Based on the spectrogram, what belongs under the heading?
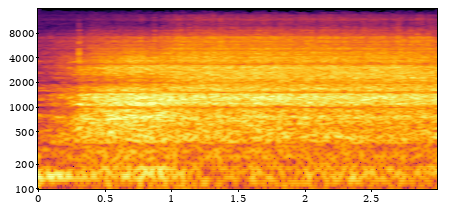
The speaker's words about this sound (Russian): А где ты? Я в пробке.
